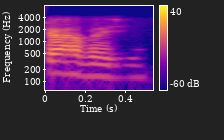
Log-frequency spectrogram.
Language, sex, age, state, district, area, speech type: Kashmiri, male, 18-30, Jammu and Kashmir, Baramulla, rural, conversation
